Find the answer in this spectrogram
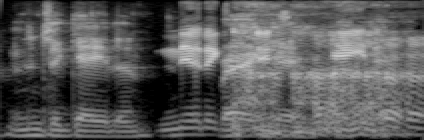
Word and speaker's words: Ninja Gaiden: Ninja Gaiden.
